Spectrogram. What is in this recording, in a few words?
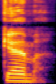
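"gamma", American English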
